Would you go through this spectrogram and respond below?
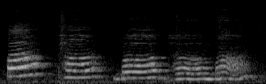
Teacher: ये ध्वनियां हमारे होठों के मिलने से निकलती हैं, इसलिए इन्हें ओष्ठ ध्वनियां भी कहते हैं।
